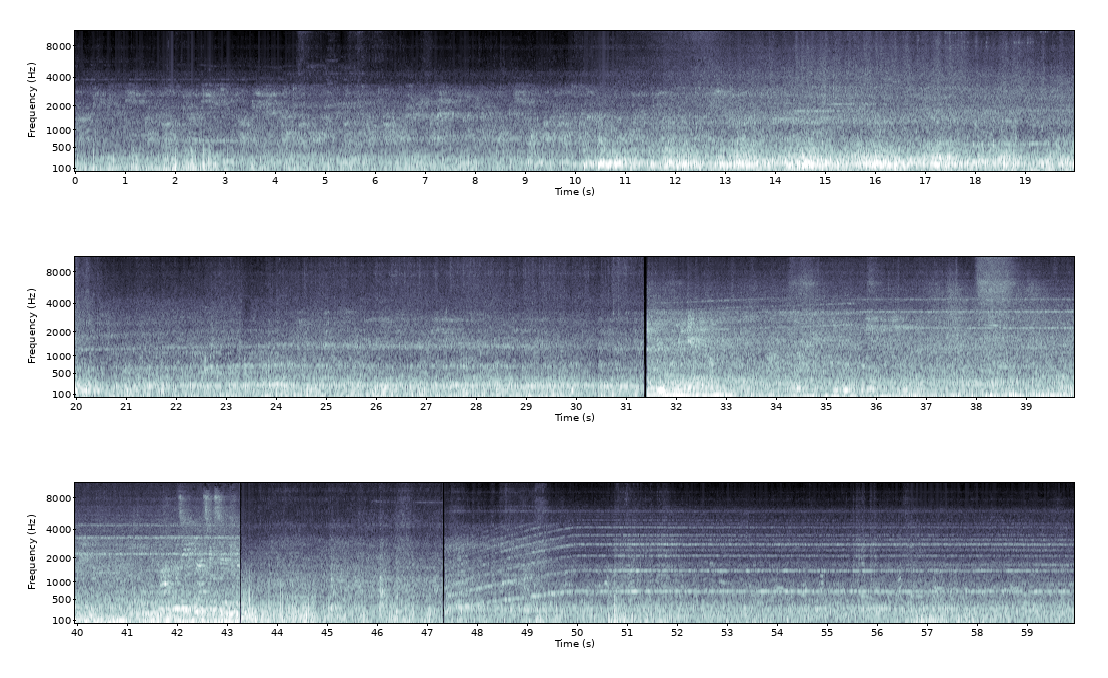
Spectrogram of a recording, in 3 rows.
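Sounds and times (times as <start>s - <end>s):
train low rumble: 0.0s - 59.9s.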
